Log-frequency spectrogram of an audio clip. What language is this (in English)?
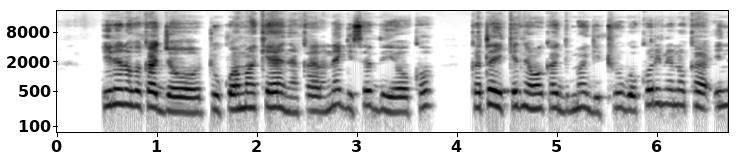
Luo (Kenya and Tanzania)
